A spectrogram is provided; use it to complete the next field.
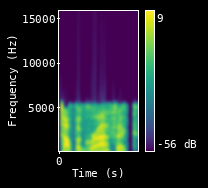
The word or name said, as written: topographic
